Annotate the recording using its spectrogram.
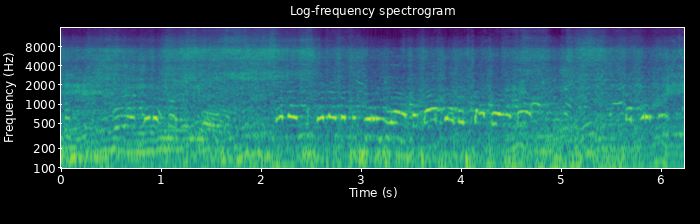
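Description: Motocross bike engines revving on the track, pitch rising and falling quickly with each throttle and gear change, over voices of nearby people.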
